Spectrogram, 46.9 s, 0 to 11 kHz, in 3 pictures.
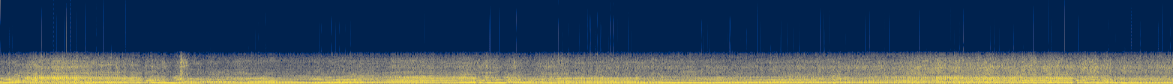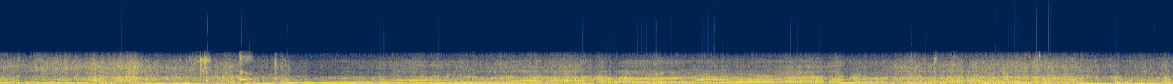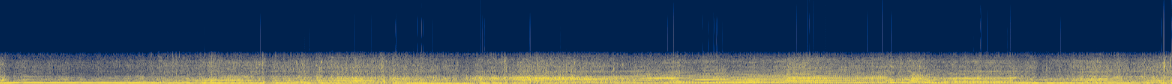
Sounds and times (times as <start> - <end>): Car: 0.0 - 46.9.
